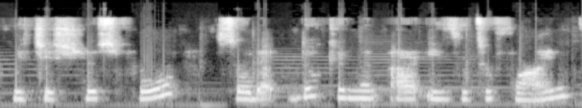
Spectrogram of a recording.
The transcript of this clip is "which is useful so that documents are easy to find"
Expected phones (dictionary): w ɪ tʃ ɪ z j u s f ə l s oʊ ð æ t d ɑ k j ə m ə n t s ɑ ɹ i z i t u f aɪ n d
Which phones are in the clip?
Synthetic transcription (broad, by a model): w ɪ tʃ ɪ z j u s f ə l s oʊ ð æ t d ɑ k j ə m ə n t ɑ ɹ i z i t u f aɪ n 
